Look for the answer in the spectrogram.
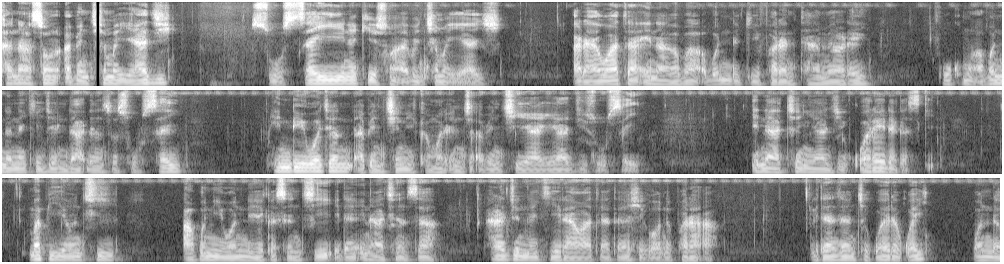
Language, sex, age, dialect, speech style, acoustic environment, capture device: Hausa, male, 18-24, Nigeria - Nigerian Standard, relaxed; focused, silence, mobile / Linux / Chrome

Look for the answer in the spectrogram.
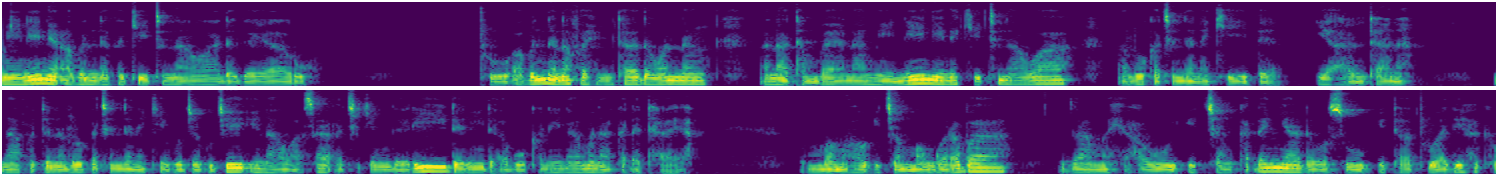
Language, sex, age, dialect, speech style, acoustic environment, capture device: Hausa, male, 25-34, Nigeria - Kano, relaxed; focused, silence, mobile / Linux / Chrome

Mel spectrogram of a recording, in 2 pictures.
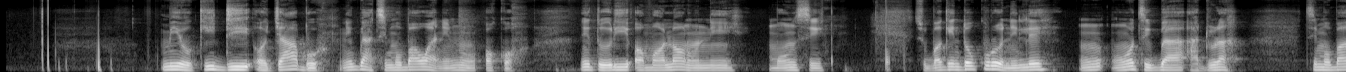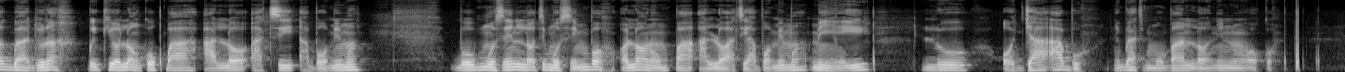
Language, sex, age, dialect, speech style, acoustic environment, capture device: Yoruba, male, 35-44, Nigeria - Nigerian Standard, focused; excited; happy, silence, mobile / Linux / Chrome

